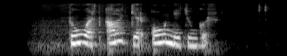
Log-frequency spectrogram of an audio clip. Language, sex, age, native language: Icelandic, female, 30-39, Icelandic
